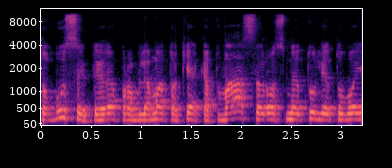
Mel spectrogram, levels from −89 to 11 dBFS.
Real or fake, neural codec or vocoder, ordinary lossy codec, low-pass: real; none; AAC, 64 kbps; 9.9 kHz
